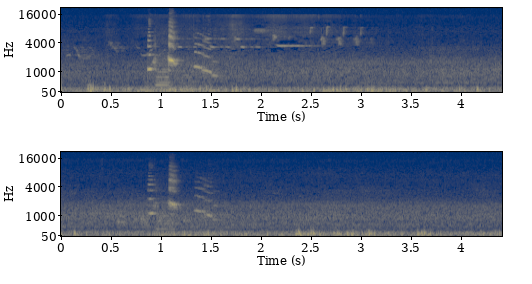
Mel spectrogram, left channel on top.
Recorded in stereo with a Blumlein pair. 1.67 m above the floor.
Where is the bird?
35° left, 0.5 m.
